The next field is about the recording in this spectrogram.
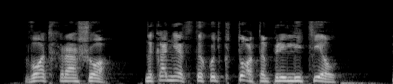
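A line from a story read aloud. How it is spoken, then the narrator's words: Young eagle shouting. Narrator (Russian): закричал орленок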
